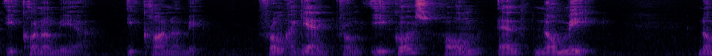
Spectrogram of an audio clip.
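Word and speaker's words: οἶκος: teach is the word for home which is ecos or Oikos for those of you that study ancient Greek through the erasmine pronunciation although modern Greeks also use the word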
